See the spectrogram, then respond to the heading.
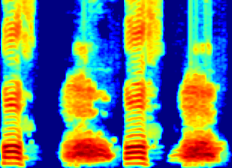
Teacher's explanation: এটা জিহ্বার গোড়া থেকে ঠাস ঠাস করে বলেন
